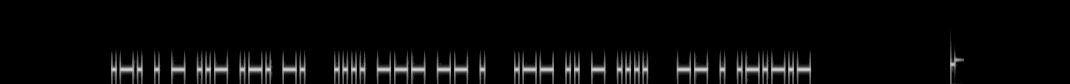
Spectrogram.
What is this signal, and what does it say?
Morse code, heard as a keyed tone, about 28 wpm, 700 Hz. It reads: RETURN HOME WITH ME.
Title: Sentences from Top 800 Words 28wpm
